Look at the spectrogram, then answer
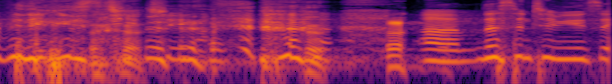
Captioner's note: laughs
